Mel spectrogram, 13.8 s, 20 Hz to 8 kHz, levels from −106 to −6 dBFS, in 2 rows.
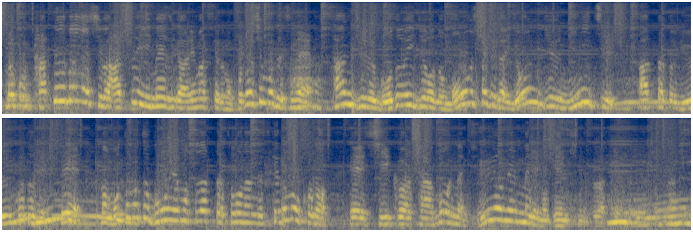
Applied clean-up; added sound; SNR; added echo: neural separator model SepFormer DNS4.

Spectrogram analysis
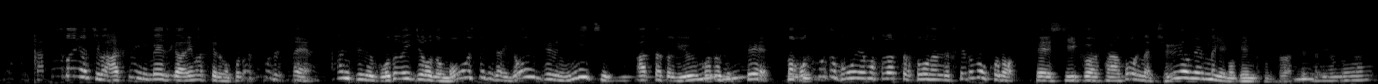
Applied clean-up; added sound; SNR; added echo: neural mask model DeepFilterNet 3.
